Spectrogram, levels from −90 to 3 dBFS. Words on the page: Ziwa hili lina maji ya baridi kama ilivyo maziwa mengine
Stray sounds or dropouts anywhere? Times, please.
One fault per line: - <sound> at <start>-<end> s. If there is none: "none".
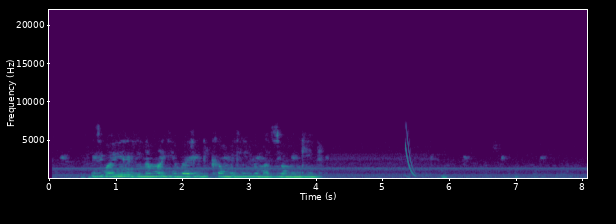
- chirp at 5.3-5.5 s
